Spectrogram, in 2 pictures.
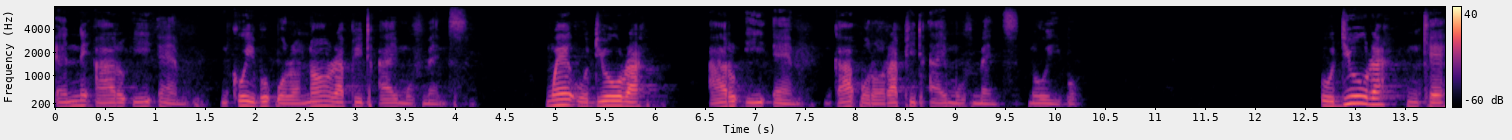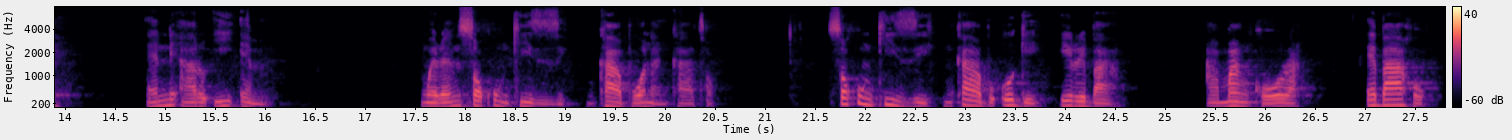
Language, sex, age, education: Igbo, male, 15-29, tertiary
